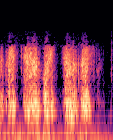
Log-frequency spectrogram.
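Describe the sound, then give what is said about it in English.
A phone rubbed back and forth against pants fabric, making five loud, rhythmic, hissing scrapes in quick succession, with no talking. “There were two distinctly different sounds in that rub”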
